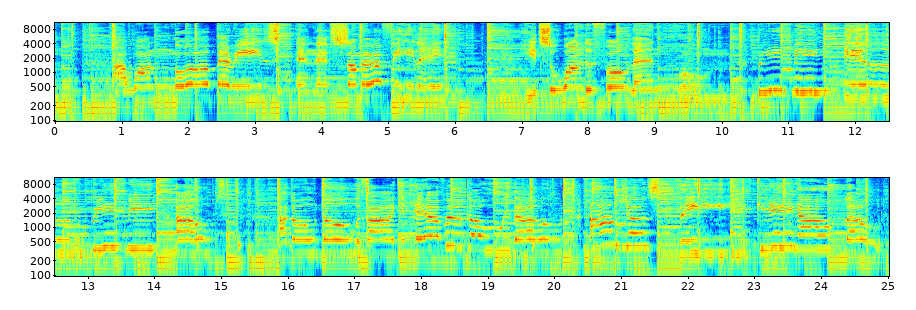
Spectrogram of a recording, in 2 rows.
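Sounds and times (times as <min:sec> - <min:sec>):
man singing: 0:00.0 - 0:06.1, 0:07.0 - 0:25.0
acoustic guitar chords: 0:00.0 - 0:25.0.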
